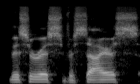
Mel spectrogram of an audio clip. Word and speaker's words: Viserys: course, they show King Viserys. I always say his name wrong. Dying. Viserys, you're right.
